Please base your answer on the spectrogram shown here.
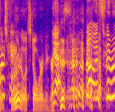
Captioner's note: laughs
